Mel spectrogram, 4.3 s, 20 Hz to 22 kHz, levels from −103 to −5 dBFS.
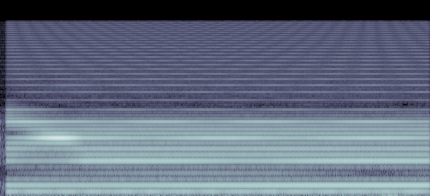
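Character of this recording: noise floor -26 dBFS; spectral tilt -5.0 dB/oct

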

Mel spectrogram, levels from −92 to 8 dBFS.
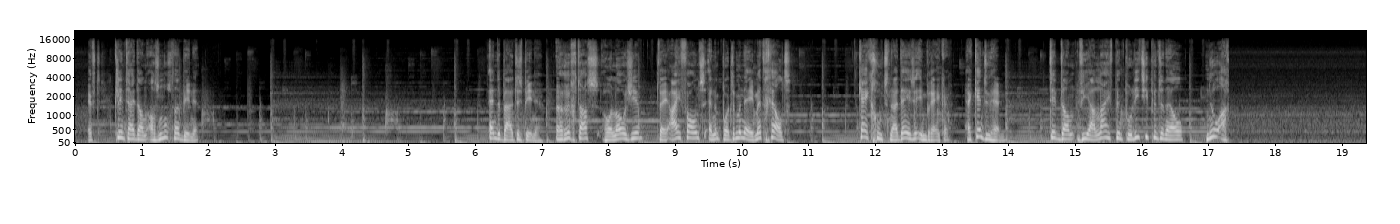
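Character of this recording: noise floor -45 dBFS; spectral tilt -5.5 dB/oct

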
